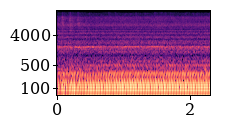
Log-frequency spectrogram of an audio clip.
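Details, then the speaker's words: Possibly 2006–2008 Pontiac G6 (complaint: runs rough, check engine lights, antifreeze smell) idling during a scan-tool cylinder balance test: smooth, steady idle with an even low firing beat and no stumble, tick or knock; all injectors confirmed working. "you hear the change in the pitch of the motor we can disable and check all of our cylin our injectors so we know we're getting all of our we know that we're getting all of our injectors working"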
